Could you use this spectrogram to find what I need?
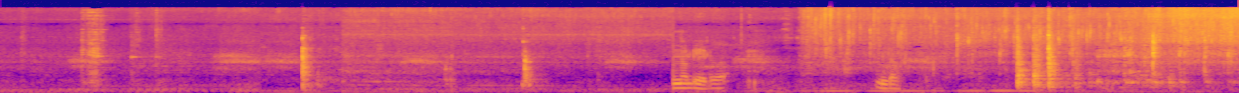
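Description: A metal spoon scrapes and stirs in a clay pot.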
